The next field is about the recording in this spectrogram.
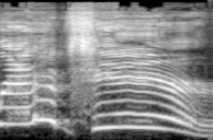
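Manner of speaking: awkwardly over-loud, very high-pitched call. Voicing a woman in a told scene, awkwardly loud. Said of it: "she does it really awkwardly loud".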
